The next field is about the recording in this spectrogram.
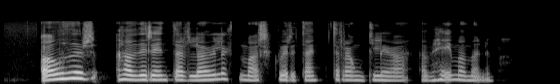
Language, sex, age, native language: Icelandic, female, 50-59, Icelandic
